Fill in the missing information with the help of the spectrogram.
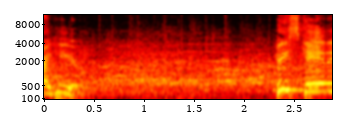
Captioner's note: crowd laughs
